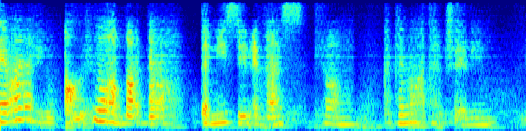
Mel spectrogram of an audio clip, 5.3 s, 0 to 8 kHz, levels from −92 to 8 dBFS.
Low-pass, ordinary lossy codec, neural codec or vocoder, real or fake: 7.2 kHz; none; codec, 44.1 kHz, 0.9 kbps, DAC; fake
